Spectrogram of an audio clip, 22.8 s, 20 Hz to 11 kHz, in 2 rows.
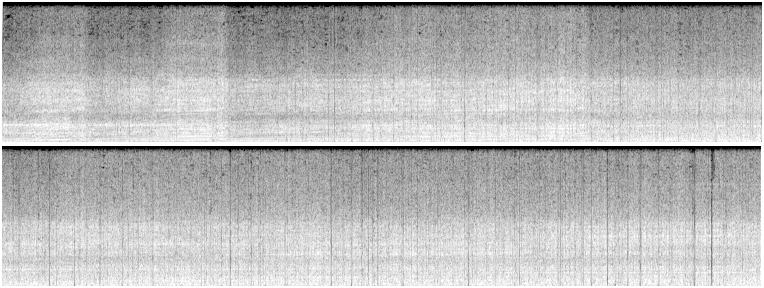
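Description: TVS Apache RTR 200 4V single-cylinder engine accelerating hard under full run-up, its pitch climbing with quick upshifts about one and three seconds in, then a long steady pull. From about nine seconds on, wind rush on the microphone at high speed grows to cover the engine.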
